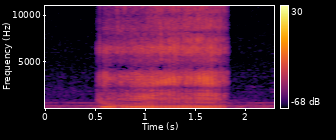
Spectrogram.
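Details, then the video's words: Sleeping house cat Ten-chan gives one long snore of about 1.3 seconds, a buzzy, rasping breath with a low droning core, set against a faint steady room hum. "いびき ねこ"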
